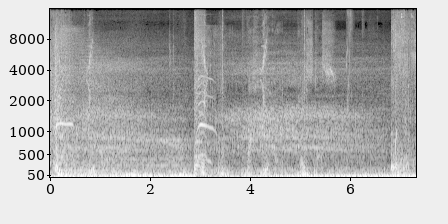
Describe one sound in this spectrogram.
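Cartoonish game sound effects pop and splat rapidly.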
